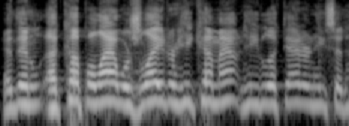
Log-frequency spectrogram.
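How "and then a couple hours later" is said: usual speaking voice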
